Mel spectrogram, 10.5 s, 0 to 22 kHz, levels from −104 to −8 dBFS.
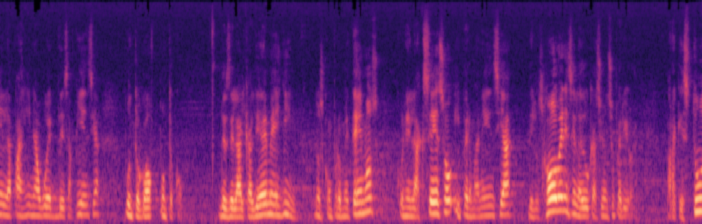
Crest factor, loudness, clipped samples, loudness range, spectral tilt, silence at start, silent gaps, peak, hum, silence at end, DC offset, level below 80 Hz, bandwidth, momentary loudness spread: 20 dB; -26 LUFS; under 0.1%; 6 LU; -7 dB/octave; 0 s; none; -6 dBFS; none; 0 s; under 0.1%; -64 dBFS; over 20 kHz; 16 LU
